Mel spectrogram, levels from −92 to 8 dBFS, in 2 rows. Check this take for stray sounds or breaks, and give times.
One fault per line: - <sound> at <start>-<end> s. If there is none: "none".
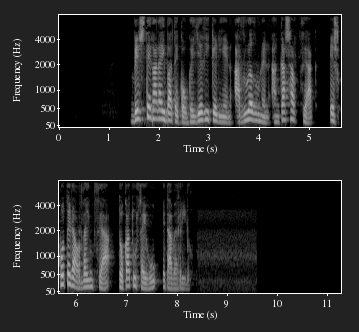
none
